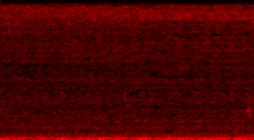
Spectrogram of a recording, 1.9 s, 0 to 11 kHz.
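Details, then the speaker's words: 2006 Ford F-150 5.4L 3V Triton with a remanufactured engine, almost 300,000 miles, codes P2195/P2197 stuck lean. The low idle throbs and shakes badly instead of holding a smooth beat: a big vacuum leak from a failed vacuum line. "me shaking now cuz the engine shaking so bad so you can see it right here"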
